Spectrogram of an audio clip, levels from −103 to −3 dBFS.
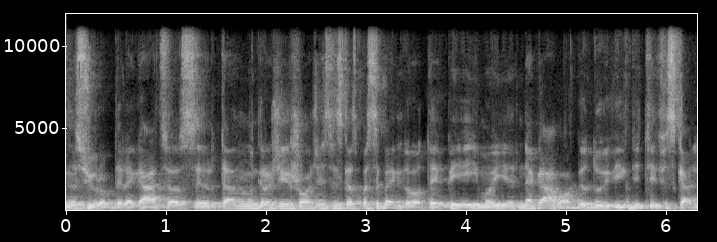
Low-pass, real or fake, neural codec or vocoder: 10.8 kHz; real; none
